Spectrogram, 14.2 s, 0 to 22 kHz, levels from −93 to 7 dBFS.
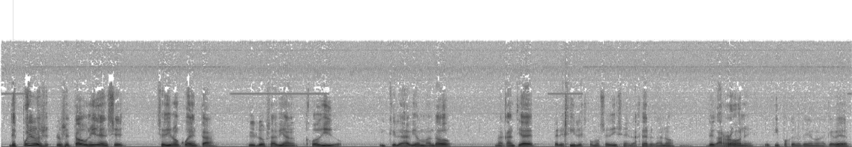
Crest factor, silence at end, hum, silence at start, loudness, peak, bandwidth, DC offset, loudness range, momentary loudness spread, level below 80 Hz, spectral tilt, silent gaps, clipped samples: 16 dB; 0 s; none; 0 s; -16 LUFS; 0 dBFS; 16.5 kHz; under 0.1%; 5 LU; 18 LU; -32 dBFS; -5.5 dB/octave; none; under 0.1%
